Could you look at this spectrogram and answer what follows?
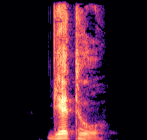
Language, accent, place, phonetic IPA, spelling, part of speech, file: German, Germany, Berlin, [ˈɡɛto], Getto, noun, De-Getto.ogg
- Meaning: ghetto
